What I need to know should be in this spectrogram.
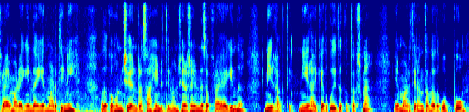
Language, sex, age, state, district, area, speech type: Kannada, female, 30-45, Karnataka, Koppal, rural, spontaneous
